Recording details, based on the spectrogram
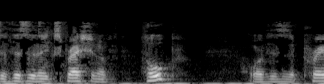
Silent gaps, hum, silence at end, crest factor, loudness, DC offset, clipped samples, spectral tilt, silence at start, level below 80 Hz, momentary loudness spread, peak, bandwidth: none; none; 0 s; 18 dB; -22 LUFS; under 0.1%; under 0.1%; -4 dB/octave; 0 s; -50 dBFS; 14 LU; -2 dBFS; 8 kHz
